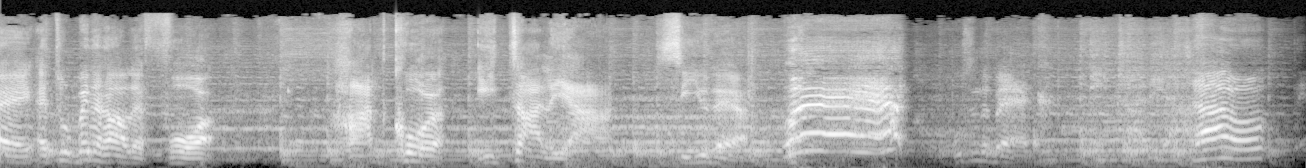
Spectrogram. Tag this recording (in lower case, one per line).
speech
yell
music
